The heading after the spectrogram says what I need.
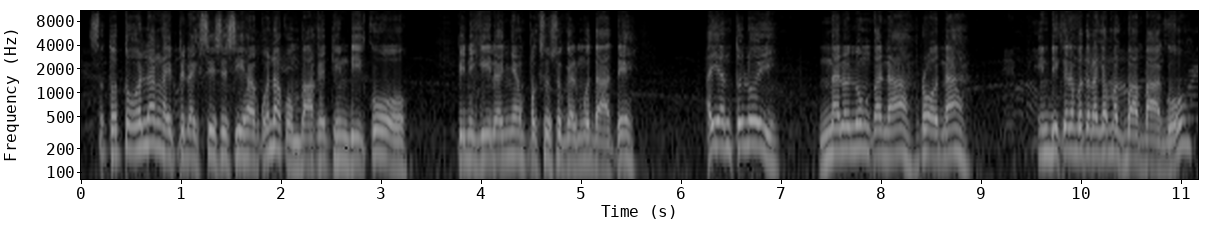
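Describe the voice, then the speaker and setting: A man's voice: a little high, lively intonation, moderate pace, darkish tone, natural voice. Man acting frustrated, reproachful husband. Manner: scolding, pleading, emphatic. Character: frustrated husband pleading with gambling-addicted wife. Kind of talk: Tagalog radio drama acting.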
